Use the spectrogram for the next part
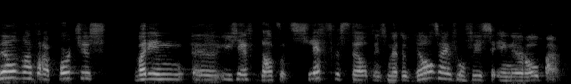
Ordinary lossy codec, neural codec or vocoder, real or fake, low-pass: none; codec, 44.1 kHz, 2.6 kbps, DAC; fake; 7.2 kHz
